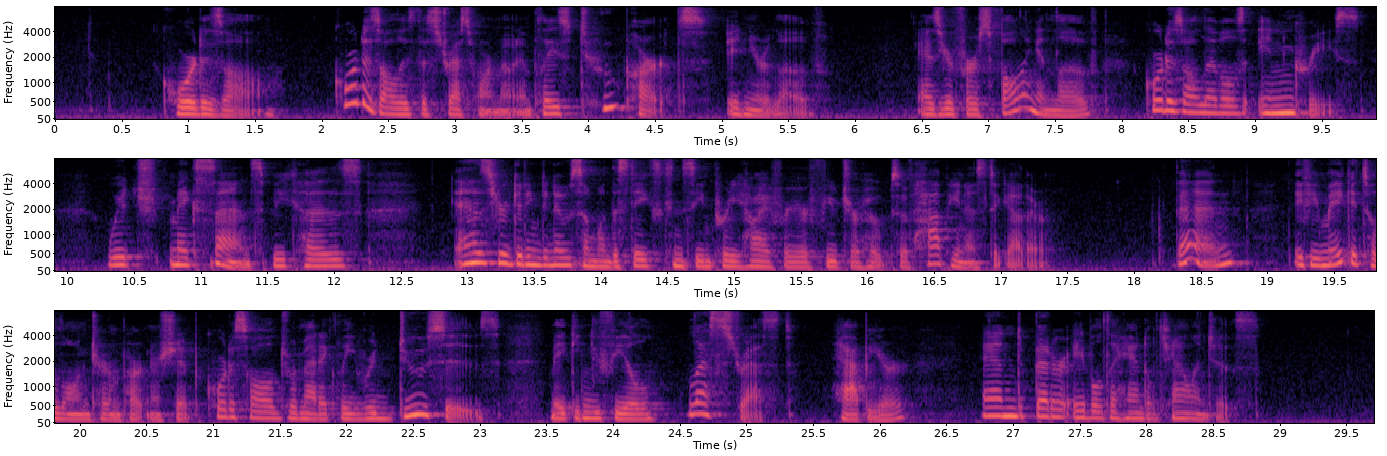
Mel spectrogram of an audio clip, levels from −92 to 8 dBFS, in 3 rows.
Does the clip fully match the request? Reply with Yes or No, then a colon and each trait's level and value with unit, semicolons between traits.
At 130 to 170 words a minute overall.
Yes: average, 140 wpm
